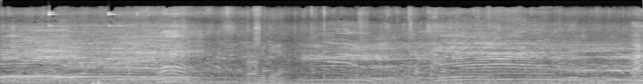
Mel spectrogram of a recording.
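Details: Cattle at Ambarketawang cattle market in Gamping, Jogja, Indonesia: several overlapping low, drawn-out moos with arching harmonics, rising and falling over about ten seconds, amid crowd chatter and market bustle.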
